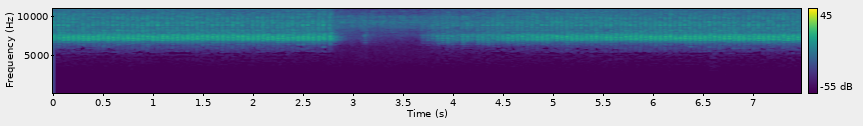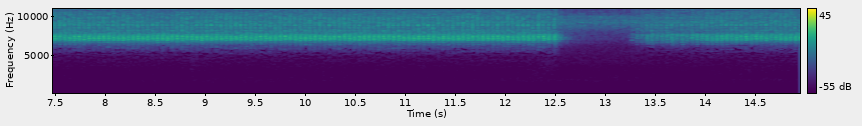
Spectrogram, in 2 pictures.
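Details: Grasshopper sound, free of music: a continuous high-pitched pulsing buzz that drops away sharply twice, for about a second each time, before fading back in to the same shrill, evenly beating trill.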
